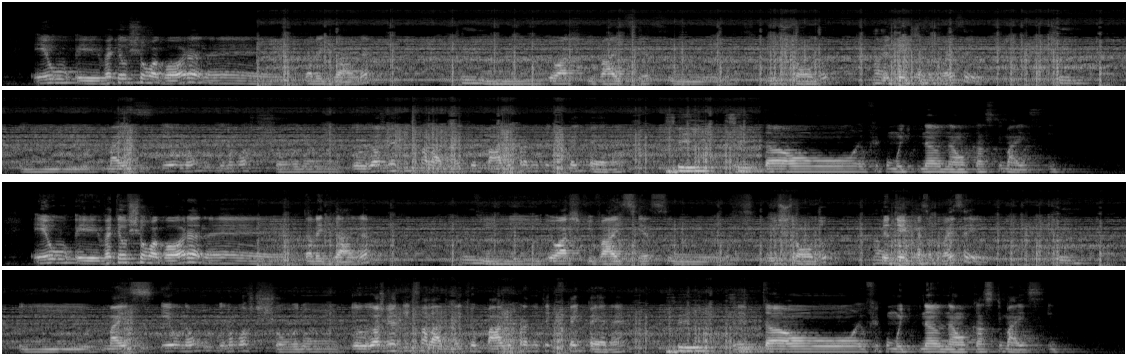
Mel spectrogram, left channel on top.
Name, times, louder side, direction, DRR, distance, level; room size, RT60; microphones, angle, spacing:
voice 1, 0.3-3.8 4.8-8.3 8.8-9.9 11.4-17.5 18.5-21.9, right 3 dB, 75° right, 1.7 m, -26 dB
sound 1, 2.5-18.8, left 2 dB, 35° left, 1.9 m, -31 dB
voice 2, 4.5-4.9 8.7-9.4 10.5-10.8 17.9-18.9, left 2 dB, 80° left, 2.1 m, -27 dB
23.0 x 14.0 x 8.1 m
head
